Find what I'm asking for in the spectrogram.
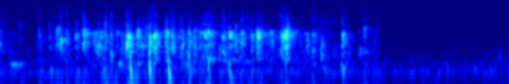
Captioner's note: audience applauding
